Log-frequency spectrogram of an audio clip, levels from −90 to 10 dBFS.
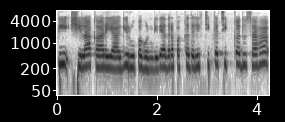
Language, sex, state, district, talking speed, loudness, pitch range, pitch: Kannada, female, Karnataka, Dakshina Kannada, 115 wpm, -13 LUFS, 225-260 Hz, 235 Hz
